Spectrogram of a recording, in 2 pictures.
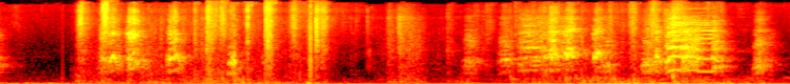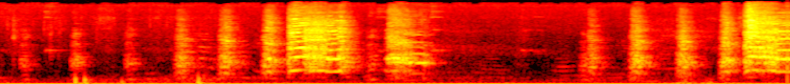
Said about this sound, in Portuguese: juntou as galinhas, apanhou-as e meteu-as em gaiolas.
